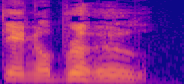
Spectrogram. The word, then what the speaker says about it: Brühl: I believe it's pronounced Daniel Brühl. I mean, it has an H in there, so what, do you not pronounce the H? – Like an umlaut? – Exactly.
